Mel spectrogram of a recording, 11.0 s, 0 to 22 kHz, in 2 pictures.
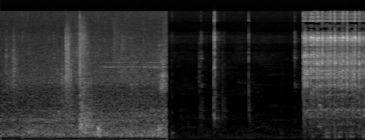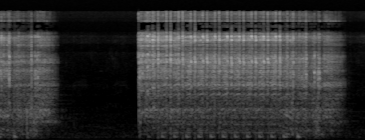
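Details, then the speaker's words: Hero Splendor iSmart motorcycle cut out after about 1 km once hot and lost ignition current, not out of petrol; two self-start cranking bursts with steady rapid chuffing, turns over but never fires: crank no-start, owner suspects CDI. "अब इसमें जो मैं नई CDE लेकर आया हूं वो set करता हूं बाइक स्टार्ट नहीं हो रही"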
